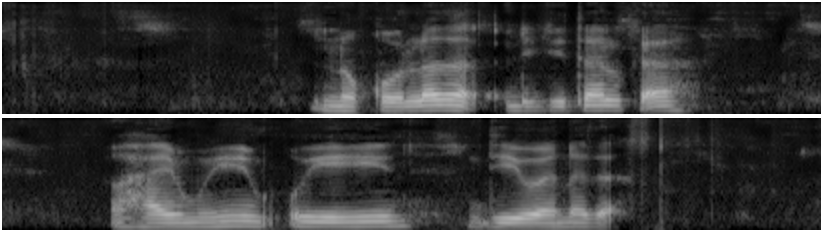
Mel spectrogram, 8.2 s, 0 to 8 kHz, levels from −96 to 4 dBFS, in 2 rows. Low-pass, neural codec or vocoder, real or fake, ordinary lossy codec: none; codec, 16 kHz, 2 kbps, X-Codec, WavLM features, trained on Multilingual LibriSpeech; fake; none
